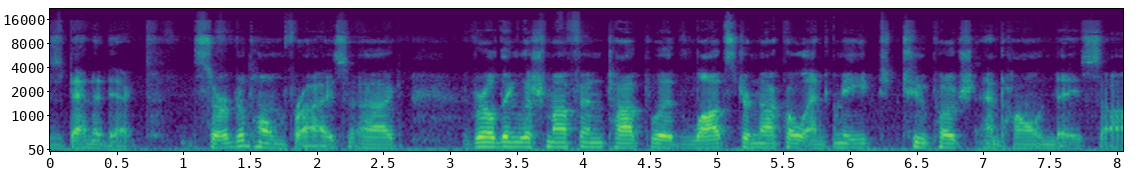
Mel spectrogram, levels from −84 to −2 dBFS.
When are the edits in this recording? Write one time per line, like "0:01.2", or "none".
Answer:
0:03.1
0:05.9
0:06.9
